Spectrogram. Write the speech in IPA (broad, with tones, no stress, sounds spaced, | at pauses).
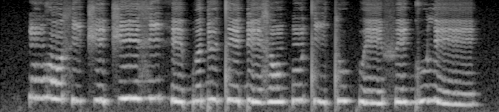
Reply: k͡p ũ˦ ɣ ɔ˧ s i˨ t͡ʃ e˧ t͡ʃ eː˧ z i˦ h e˨ b ə˦ ɗ ɨ˧ t e˧ ɗ e˨ z ɔ̃˧ k ũ˦ t i˨ t u˧ kʷ eː˨ f e˧ ɡ u˦ l eː˨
